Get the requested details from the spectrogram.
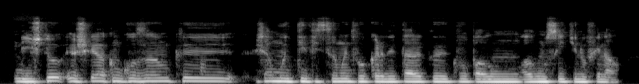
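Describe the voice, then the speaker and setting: Speaking in a medium pitch at a moderate pace, a man has a dark, mellow tone that is somewhat breathy, with monotone, flat intonation. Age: 20s. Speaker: podcast co-host. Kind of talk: casual chat.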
